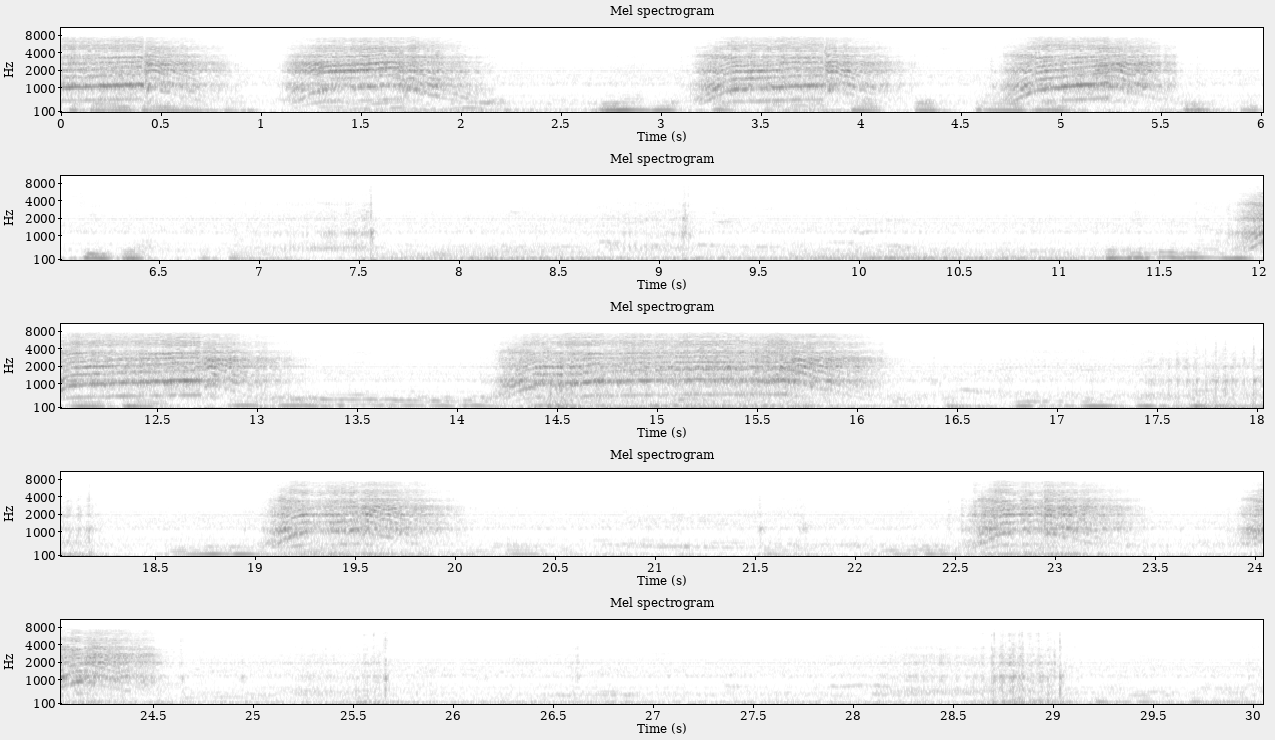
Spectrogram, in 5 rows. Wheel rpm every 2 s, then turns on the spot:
60, 40, 40, 0, 0, 10, 50, 100, 20, 30, 0, 30, 10, 0, 10.
4-6 16-18 24-26 28-30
